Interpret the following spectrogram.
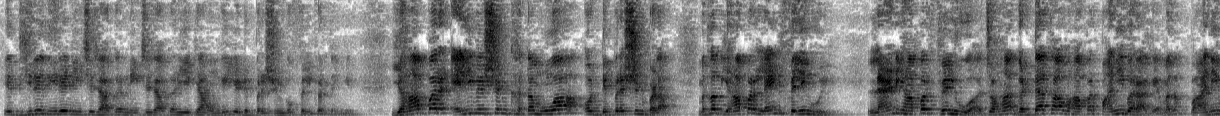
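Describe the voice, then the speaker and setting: A young male teacher gives an exam-prep lecture, switching between Hindi and English, repeating key terms and speaking straight to his students. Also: high voice. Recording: roomy echo.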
